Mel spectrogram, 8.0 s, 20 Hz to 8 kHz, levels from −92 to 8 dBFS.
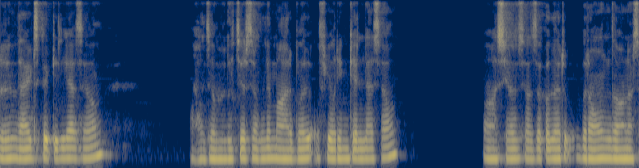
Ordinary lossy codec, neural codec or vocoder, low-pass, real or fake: none; codec, 16 kHz, 2 kbps, FunCodec, trained on LibriTTS, 25 frames a second; none; fake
